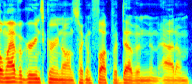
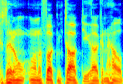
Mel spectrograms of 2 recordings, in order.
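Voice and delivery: mock abrasive, curt tone; 2 semitones lower than usual. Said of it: "Why are you so just casual and almost abrasive sounding?".

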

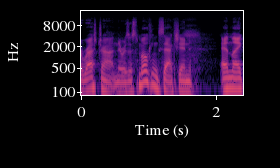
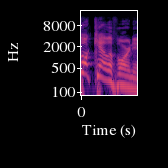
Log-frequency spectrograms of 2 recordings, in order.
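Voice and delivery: play-acted angry, dismissive outburst, high-pitched; 6 semitones higher, 4 dB louder than usual. Retelling a movie scene where a smoker answers a waitress: imitating an angry outburst. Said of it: "gets all mad or whatever".

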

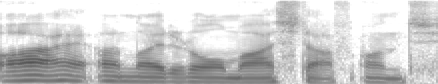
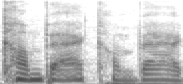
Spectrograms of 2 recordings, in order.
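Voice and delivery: insistent shouting, as if over a distance; 6 semitones higher, 4 dB louder than usual. Recounting a man yelling at the group from the other side, retelling his yelling. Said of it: "he's sort of just yelling at us".

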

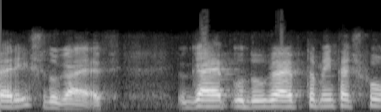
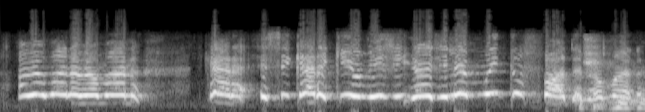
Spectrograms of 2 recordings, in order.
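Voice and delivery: put-on very high, shrill, loud, annoying, pestering kid voice; 5 dB louder than usual. Imitating an annoying kid who only talks about Virgin God: imitating Shine. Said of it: "Ele fala assim".

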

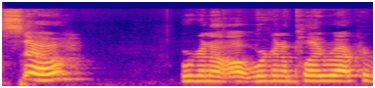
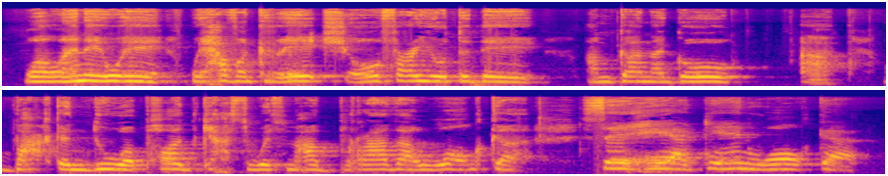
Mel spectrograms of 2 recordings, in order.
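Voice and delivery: bad, fake put-on Scottish accent; 4 dB quieter than usual. Opening a podcast with his brother, in a bad Scottish accent. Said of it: "I'm just not good at the Scottish accent".

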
